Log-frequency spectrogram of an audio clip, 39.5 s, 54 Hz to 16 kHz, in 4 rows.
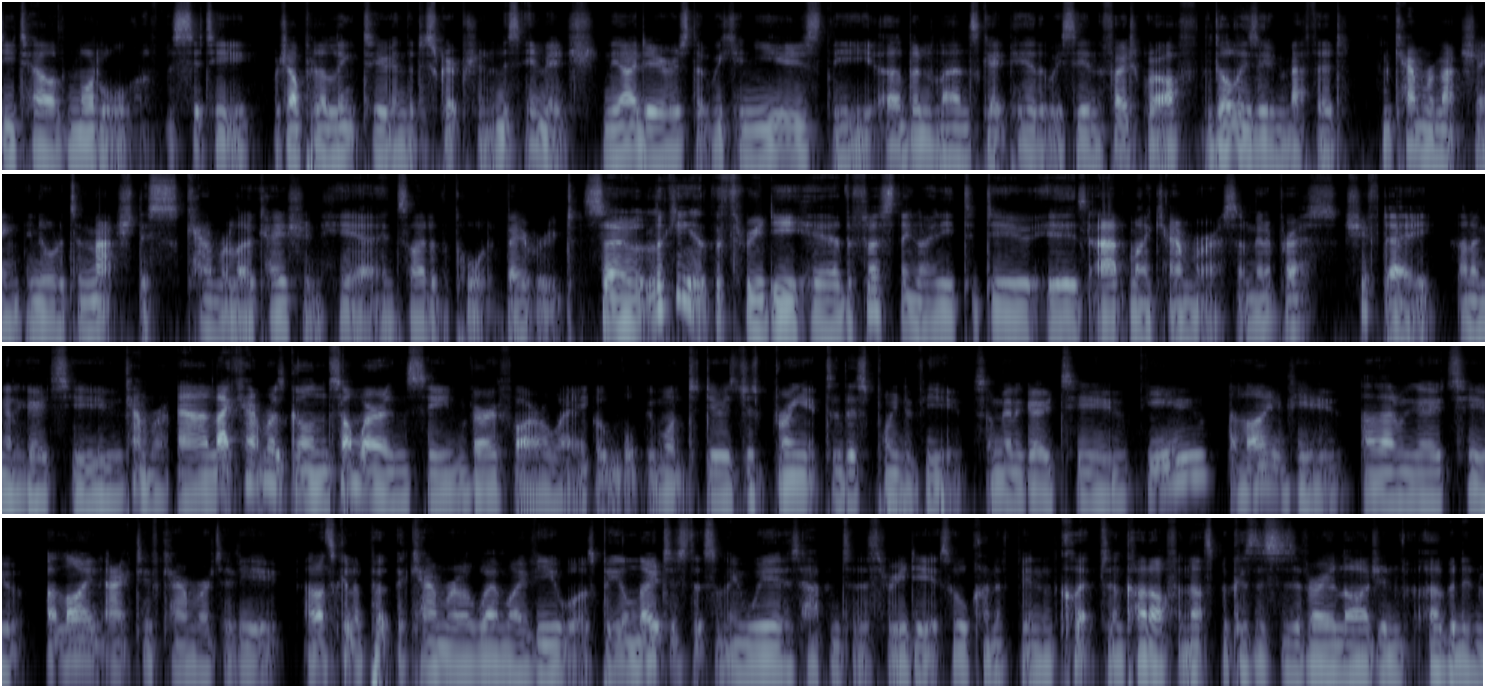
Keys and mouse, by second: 1.6 shift+middle click, 19.4 shift+a, 27.3-30.5 drag, 30.5-34.1 middle drag.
